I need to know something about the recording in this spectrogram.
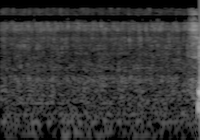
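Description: Faint, steady sizzle of mutton liver simmering in a thick masala gravy in a frying pan.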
